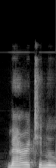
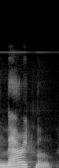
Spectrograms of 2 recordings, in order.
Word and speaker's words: Marítimo: CS Marítimo Club Sport Marítimo MH M, commonly known as Marítimo Portuguese pronunciation, Marítimo locally Marítimo, is a Portuguese sports club founded in Funchal, Madeira, in 1910.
